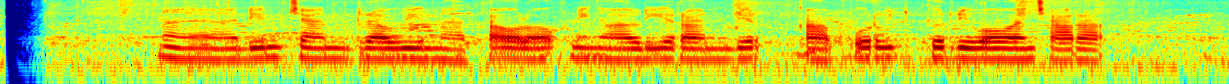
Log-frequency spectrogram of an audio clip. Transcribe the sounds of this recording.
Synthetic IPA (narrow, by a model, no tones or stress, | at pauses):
nadint͡ʃandɾawinat̪a̰ɔlɔɦɔk̚niŋaliɾanbirkapʊrkərdiwawaɲt͡ʃaɾa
